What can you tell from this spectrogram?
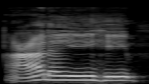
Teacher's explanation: عین کو موٹا ادا کریں گے، لام کو یا کے ساتھ ملانا ہے، یا لین ہے، بغیر کھینچے پڑیں گے، ہا کو نون سے ادا کریں گے.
